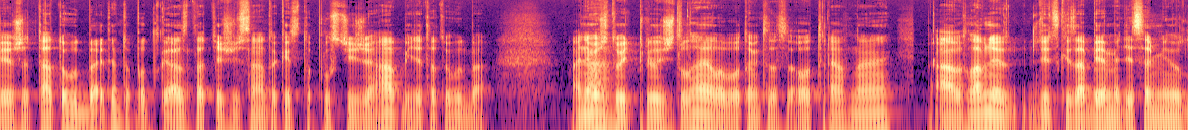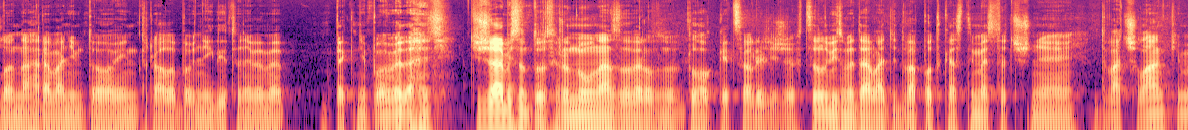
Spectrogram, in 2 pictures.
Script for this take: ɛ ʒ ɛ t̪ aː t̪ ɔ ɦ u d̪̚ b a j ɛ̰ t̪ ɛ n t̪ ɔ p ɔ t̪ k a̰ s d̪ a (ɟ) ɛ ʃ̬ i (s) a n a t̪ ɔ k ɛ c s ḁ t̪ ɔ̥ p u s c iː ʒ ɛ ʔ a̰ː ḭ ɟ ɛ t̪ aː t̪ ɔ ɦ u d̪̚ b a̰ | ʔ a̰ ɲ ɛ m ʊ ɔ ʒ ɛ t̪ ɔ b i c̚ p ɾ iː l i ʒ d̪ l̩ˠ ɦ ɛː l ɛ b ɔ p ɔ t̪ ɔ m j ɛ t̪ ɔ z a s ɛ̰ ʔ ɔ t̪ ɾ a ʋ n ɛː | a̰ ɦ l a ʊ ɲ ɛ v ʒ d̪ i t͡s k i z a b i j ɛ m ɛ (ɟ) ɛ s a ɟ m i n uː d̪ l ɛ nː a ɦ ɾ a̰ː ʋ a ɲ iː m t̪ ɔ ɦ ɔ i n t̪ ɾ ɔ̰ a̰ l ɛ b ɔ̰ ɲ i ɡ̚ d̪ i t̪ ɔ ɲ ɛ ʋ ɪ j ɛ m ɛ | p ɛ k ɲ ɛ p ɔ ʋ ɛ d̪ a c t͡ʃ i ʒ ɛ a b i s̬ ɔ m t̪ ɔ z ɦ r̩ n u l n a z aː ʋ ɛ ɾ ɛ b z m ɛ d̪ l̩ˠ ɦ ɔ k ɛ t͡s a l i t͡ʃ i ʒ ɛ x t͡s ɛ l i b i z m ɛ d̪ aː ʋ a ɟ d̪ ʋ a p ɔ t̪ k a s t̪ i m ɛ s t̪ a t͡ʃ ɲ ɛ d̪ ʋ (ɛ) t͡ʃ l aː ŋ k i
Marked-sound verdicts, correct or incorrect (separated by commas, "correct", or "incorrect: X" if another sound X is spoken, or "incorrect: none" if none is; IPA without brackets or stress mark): incorrect: c, correct, correct, incorrect: a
